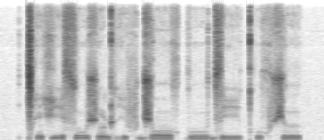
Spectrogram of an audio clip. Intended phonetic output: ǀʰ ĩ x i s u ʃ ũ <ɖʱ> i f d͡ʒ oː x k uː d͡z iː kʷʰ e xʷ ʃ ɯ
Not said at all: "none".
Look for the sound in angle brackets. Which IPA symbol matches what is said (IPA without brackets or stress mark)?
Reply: ɖʱ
